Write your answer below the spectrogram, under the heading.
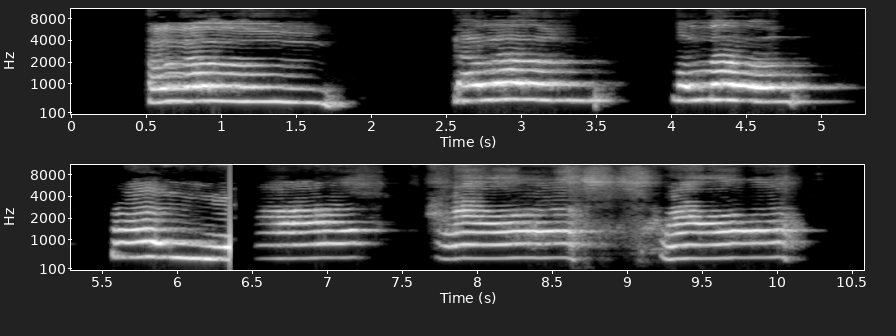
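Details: Pet cat meowing indoors: seven clear, drawn-out meows, each about a second long, evenly spaced with short silences between. The tone is steady and harmonic-rich, and the later calls are slightly shorter and higher.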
